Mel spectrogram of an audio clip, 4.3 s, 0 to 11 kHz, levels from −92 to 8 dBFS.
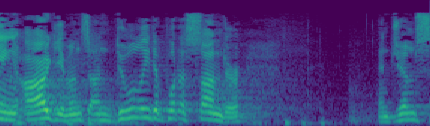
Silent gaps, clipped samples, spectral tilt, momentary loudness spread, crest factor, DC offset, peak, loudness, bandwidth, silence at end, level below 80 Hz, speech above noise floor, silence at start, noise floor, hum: none; under 0.1%; -4 dB/octave; 12 LU; 22 dB; under 0.1%; -6 dBFS; -26 LUFS; 8 kHz; 0 s; -58 dBFS; 33 dB; 0 s; -59 dBFS; none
